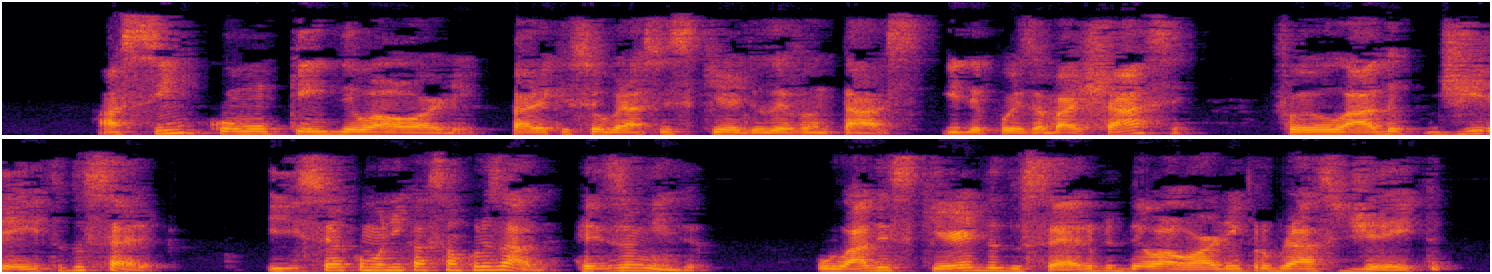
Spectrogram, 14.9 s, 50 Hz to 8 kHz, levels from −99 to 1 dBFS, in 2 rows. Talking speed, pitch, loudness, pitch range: 160 wpm, 140 Hz, -24 LUFS, 125-160 Hz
